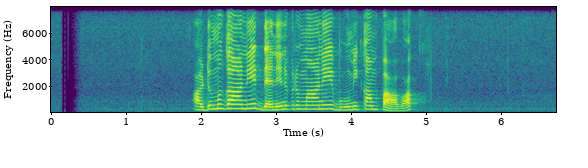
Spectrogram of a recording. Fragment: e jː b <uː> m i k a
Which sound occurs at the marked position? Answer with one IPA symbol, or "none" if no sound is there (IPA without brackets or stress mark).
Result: uː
